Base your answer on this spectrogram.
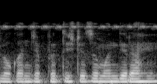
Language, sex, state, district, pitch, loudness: Marathi, male, Maharashtra, Aurangabad, 130 Hz, -14 LUFS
